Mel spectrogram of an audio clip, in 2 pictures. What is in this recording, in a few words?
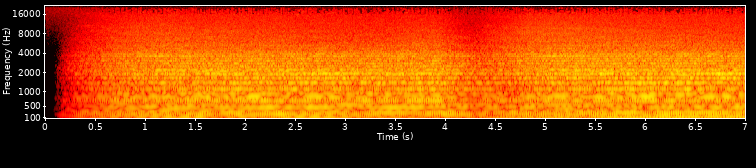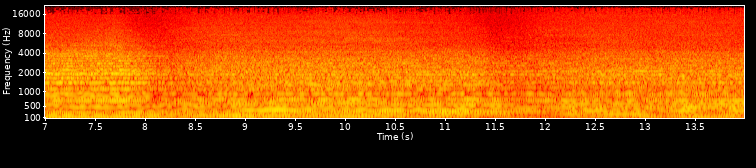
strings only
